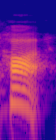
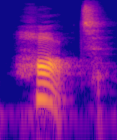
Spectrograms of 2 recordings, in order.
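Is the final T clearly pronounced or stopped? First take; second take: stopped; pronounced. First: The final T is stopped, not released. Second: The final T is clearly released. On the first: "people say hot" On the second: "we look at this and we say hot"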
